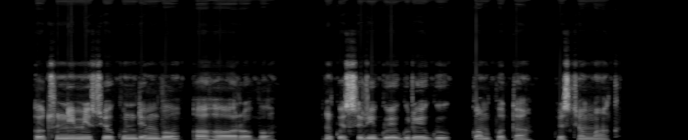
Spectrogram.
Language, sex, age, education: Igbo, male, 15-29, tertiary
